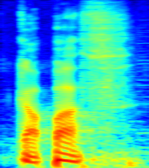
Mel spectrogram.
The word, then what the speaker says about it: capaz: Capaz, and this one is tricky to pronounce. Capaz, with the Z at the end.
